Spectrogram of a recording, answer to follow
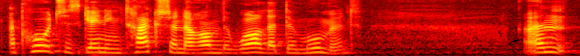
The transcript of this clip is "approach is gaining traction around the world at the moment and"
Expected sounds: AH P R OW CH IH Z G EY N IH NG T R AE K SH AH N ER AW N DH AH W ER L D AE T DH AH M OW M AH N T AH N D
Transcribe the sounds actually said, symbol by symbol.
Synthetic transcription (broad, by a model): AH P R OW CH IH Z G EY N IH NG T AE K SH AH N ER AW N DH AH W ER L D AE T DH AH M OW M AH N T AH N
